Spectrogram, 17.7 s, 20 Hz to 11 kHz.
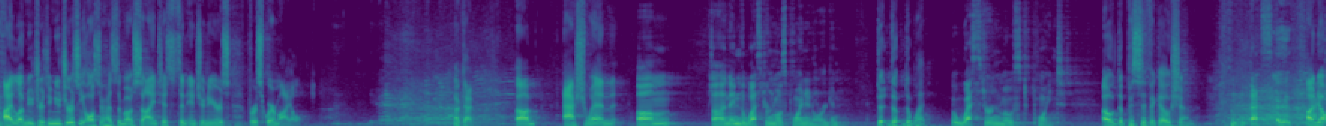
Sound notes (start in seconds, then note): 6.3 laughing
